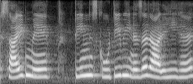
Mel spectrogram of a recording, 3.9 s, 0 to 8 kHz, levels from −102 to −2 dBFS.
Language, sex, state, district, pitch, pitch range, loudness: Hindi, female, Jharkhand, Palamu, 270 Hz, 260-305 Hz, -15 LUFS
